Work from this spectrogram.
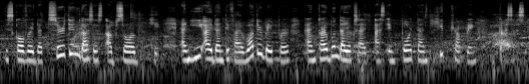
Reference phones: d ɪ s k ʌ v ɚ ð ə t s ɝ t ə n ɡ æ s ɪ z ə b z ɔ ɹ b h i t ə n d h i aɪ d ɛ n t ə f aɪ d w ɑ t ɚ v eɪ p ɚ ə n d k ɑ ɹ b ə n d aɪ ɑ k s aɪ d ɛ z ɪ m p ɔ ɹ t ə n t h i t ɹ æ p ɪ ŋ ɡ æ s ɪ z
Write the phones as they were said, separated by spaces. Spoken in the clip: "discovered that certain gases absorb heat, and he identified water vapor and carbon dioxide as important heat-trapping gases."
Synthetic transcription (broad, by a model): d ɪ s k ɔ v ɚ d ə t s ɝ t ə n ɡ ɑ s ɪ s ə b s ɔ ɹ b h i t ə n d h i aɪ d ɛ n t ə f aɪ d w ɑ t ɚ p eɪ p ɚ ə n d k ɑ ɹ b ə n d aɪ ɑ k s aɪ d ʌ s ɪ m p ɔ ɹ t ə n t h i t ɹ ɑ p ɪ ŋ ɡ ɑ s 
